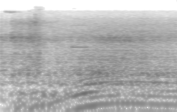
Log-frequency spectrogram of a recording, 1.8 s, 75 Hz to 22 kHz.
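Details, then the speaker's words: Nissan 350Z with stock VQ engine, jump-started cold after dead battery: catches immediately and settles to a steady, even idle with no stumble; clean cold start. "She starts right up. She's running like a charm."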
